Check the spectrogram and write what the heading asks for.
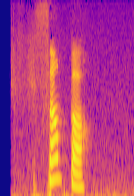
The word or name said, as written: Sympa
